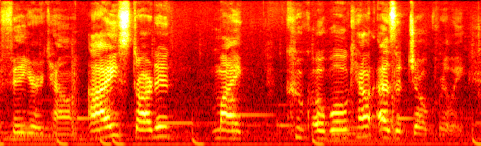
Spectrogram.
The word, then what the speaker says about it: KooK0w0: probably be like, you know what, yeah, I'm KooK0w0.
